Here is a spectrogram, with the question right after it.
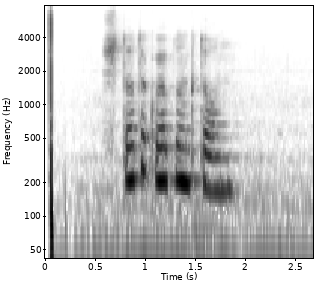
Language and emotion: Russian, neutral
